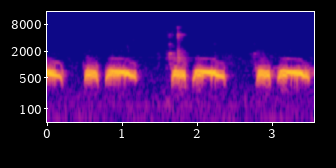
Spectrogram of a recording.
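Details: Spotted dove giving the thổ-style song: three rapid phrases, each a short coo followed by a longer, slightly falling hollow coo, closely spaced over a few seconds.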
